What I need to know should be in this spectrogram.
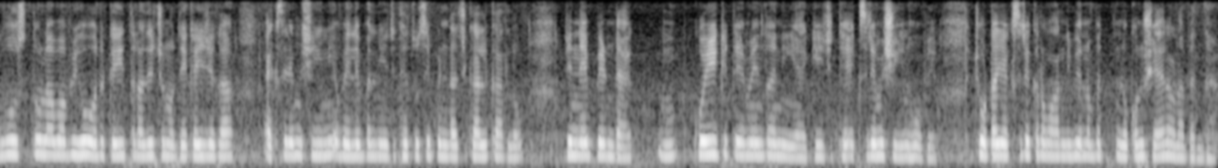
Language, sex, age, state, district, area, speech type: Punjabi, female, 18-30, Punjab, Gurdaspur, urban, spontaneous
